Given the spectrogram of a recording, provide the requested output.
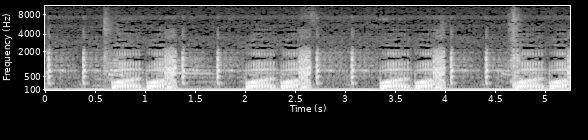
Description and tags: Yamaha Voice Double
Off of my DD 20 I encountered this Random "Alieatron" effect it was kind of scary...
circuit, techno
